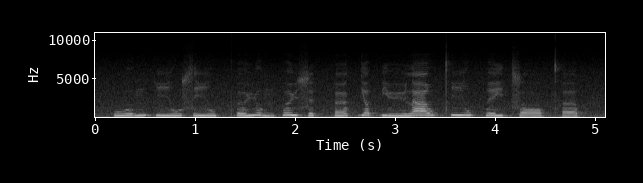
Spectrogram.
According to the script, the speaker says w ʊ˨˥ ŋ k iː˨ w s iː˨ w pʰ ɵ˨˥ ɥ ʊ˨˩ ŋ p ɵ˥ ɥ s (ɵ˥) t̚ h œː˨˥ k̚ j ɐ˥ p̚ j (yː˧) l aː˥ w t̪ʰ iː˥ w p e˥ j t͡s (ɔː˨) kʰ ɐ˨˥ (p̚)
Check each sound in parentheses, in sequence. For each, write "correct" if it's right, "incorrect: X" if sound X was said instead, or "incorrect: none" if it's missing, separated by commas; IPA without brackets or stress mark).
incorrect: ɵ˨˥, incorrect: yː˨, correct, correct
